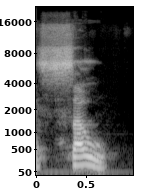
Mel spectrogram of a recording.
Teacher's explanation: یہاں واو لین کو ہم کھینچ کر نہیں پڑھیں گے. اس کو سو یا سو اس طرح نہیں پڑھیں گے، اس کو پڑھیں گے سو.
